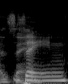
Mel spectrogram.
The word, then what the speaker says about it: Zayn: Yeah, Zayn.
